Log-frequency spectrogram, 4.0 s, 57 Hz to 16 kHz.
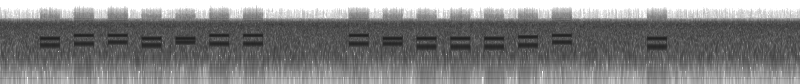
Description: DTMF, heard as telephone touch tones, dialled by machine, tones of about 100 ms, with phone line noise. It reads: 49#4*99 971115# 1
